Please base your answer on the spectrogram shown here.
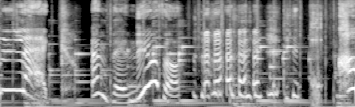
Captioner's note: laughs; snort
